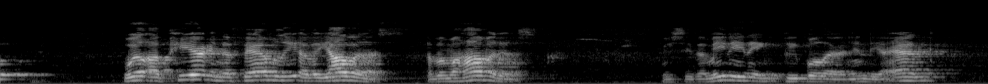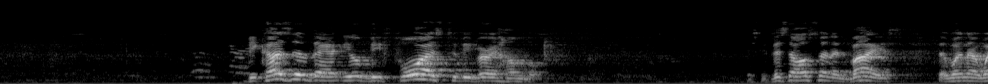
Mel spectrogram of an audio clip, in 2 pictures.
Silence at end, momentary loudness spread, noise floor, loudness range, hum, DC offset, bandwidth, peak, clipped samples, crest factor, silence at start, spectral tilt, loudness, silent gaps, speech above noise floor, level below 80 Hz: 0 s; 20 LU; -63 dBFS; 11 LU; none; 0.1%; 7.8 kHz; -4 dBFS; under 0.1%; 22 dB; 0 s; -6 dB/octave; -24 LUFS; none; 39 dB; -72 dBFS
